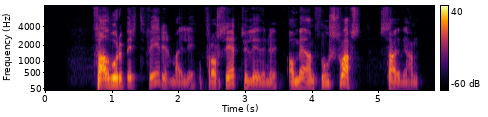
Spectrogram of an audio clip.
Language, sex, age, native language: Icelandic, male, 30-39, Icelandic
